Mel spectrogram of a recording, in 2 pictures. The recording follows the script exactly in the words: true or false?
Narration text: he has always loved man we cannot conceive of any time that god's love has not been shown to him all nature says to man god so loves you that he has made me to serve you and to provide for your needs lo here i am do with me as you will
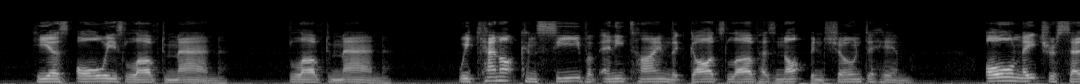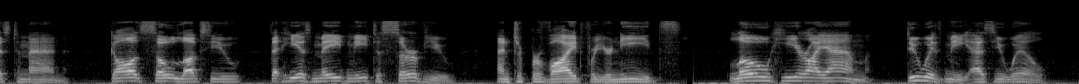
false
